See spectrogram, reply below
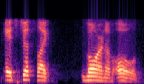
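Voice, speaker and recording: Over a muffled, narrow, phone-like line, a man calls in to a radio show to chat about TV soap storylines. His mid-range voice is unhurried, and he gives his opinions casually but emphatically.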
